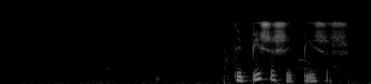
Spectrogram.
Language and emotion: Russian, neutral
